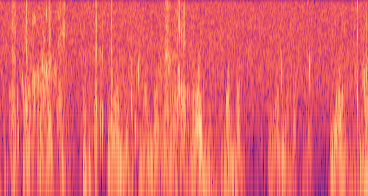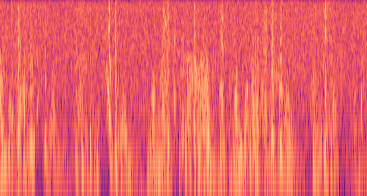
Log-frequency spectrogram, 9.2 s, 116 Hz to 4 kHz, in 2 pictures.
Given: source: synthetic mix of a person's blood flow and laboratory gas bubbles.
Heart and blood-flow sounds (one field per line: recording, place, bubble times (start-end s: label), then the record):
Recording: Doppler ultrasound of blood flow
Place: precordium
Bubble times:
0.15-0.85 s: bubbles
1.01-1.77 s: bubbles
1.97-2.50 s: bubbles
2.59-2.66 s: bubbles
3.50-3.62 s: bubbles
3.66-3.73 s: bubbles
3.83-3.91 s: bubbles
4.10-4.23 s: bubbles
4.25-4.33 s: bubbles
4.44-4.68 s: bubbles
4.75-5.12 s: bubbles
5.14-5.23 s: bubbles
5.54-6.16 s: bubbles
6.50-7.23 s: bubbles
7.33-7.44 s: bubbles
7.69-8.31 s: bubbles
8.48-8.84 s: bubbles
9.08-9.16 s: bubbles
From the record:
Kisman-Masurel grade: 342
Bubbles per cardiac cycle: rolling drumbeat, 9 or more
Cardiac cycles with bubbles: 100%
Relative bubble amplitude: moderate (0.250 to 0.450)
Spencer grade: 3 (all of the cardiac periods contain showers or single bubble signals, but not dominating or overriding the cardiac motion signals)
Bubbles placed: anywhere in the cardiac cycle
